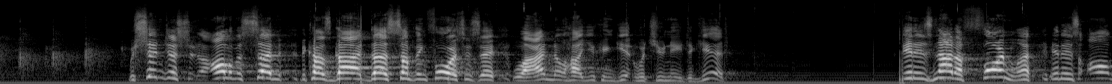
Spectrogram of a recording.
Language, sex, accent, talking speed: English, male, American, 190 wpm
